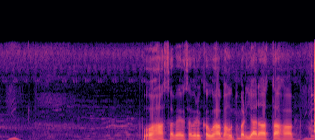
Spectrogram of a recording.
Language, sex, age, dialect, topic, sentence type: Bhojpuri, male, 25-30, Northern, agriculture, statement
